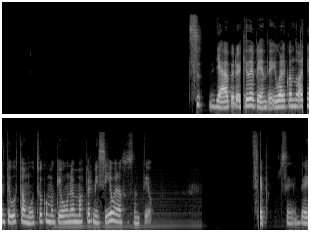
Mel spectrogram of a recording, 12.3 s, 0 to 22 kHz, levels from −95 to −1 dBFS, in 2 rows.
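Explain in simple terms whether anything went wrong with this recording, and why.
Three short dropouts are audible: brief holes at 4.78 to 4.82 s, 6.02 to 6.10 s, and 11.26 to 11.31 s. Each is a block of digital silence, where chunks of sound were replaced by zeros, most likely because the program didn't deliver audio in time.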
